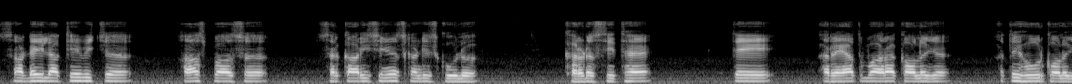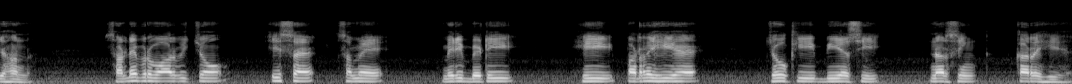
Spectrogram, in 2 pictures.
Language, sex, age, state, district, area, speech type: Punjabi, male, 45-60, Punjab, Mohali, urban, spontaneous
